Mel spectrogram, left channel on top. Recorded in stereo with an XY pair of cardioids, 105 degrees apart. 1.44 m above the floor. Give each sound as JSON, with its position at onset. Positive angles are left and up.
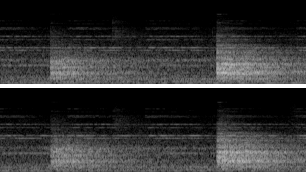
{"t": 0.5, "sound": "a clink", "azimuth_deg": 60, "distance_m": 0.9}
